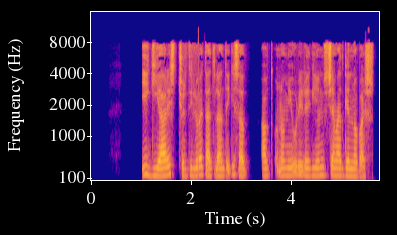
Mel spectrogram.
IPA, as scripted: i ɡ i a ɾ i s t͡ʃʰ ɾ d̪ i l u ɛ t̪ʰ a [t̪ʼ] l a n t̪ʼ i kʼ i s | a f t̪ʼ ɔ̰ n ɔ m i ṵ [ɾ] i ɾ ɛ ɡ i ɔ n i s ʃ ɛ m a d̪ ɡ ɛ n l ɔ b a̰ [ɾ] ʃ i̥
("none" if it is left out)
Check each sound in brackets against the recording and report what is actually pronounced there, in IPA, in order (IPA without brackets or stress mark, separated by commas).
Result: t̪ʼ, ɾ, none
